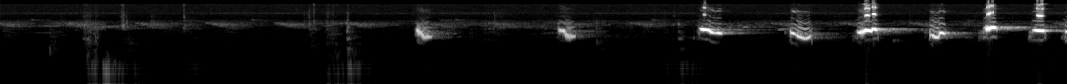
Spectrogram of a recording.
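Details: Sooty-headed bulbul (trucuk) in long, unedited 'ropel panjang' song, used to train other bulbuls: a few isolated chirps build into a quickening run of bright, slurred notes; low thumps occur near the start.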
